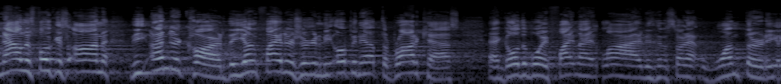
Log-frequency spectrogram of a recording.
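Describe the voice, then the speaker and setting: A man hosting a boxing press conference, introducing fighters with energetic, hype announcing. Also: sits high. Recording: reverberant hall with faint background noise.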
